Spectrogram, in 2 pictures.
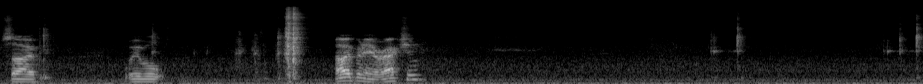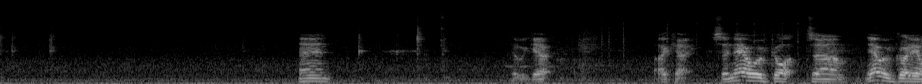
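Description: Metal parts click as a rifle is handled.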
